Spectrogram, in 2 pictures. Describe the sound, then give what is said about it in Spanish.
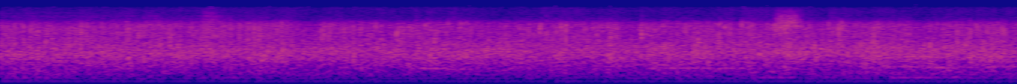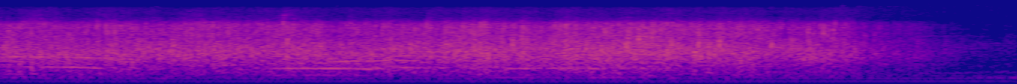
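Sustained audience applause on a music track played on a radio programme, a dense steady wash of clapping from a crowd that holds at a constant level for several seconds before starting to fade at the end, with a low hum underneath. “Bueno, la pista tiene más de un minuto y medio de aplausos, pero creo que mejor los vamos recortando para así poder escuchar más música.”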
